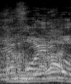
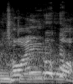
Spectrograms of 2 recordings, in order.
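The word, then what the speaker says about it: Khoirullah: h o i dibacanya temanku ada namanya fuadirullah koirullah bukan coirullah bukan koirullah ya bukan beda beda bed karena belakangnya ada rulohnya oh iya jadi koir maksudnya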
